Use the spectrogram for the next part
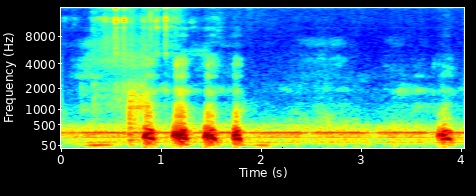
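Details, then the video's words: Ammu, a female house dog, keeps playing at night on the bed instead of settling down; four short, low, throaty grunts in quick succession, then a pause and one more grunt, over a steady indoor hum. "dog sounds"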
